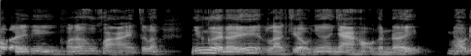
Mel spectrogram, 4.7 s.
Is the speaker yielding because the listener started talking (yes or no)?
no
